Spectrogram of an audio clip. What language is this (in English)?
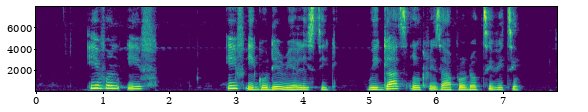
Nigerian Pidgin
